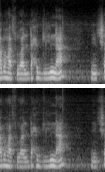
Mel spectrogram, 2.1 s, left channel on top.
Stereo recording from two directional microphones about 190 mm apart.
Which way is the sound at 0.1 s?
40° left (ahead or behind).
